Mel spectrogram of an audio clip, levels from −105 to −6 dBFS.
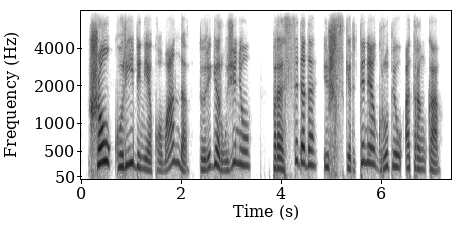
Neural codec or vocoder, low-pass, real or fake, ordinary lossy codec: none; 7.2 kHz; real; Opus, 16 kbps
